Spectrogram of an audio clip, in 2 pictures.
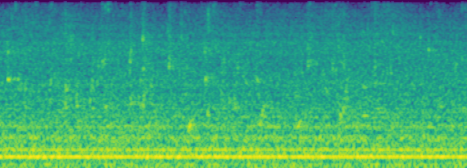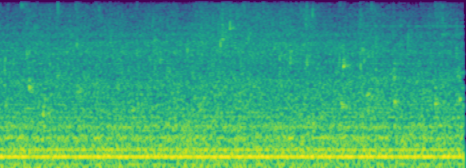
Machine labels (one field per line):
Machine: pump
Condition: normal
